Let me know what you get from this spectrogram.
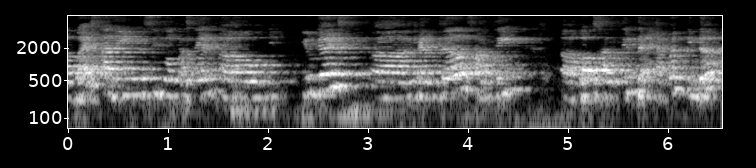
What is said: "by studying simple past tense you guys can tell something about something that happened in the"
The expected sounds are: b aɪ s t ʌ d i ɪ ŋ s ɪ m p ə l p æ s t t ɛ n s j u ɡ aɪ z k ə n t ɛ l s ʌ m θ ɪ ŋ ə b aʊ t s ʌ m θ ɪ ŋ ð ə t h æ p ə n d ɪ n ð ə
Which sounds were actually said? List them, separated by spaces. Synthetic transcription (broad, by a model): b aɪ s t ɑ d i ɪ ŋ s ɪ p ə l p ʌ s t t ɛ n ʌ j u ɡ aɪ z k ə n t ɛ l s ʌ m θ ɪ ŋ ə b aʊ t s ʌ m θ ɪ ŋ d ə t h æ p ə n ɪ n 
